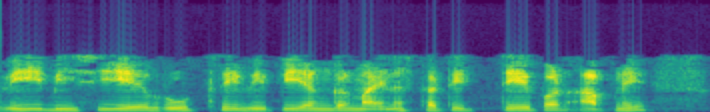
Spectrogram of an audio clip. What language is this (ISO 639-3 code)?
guj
